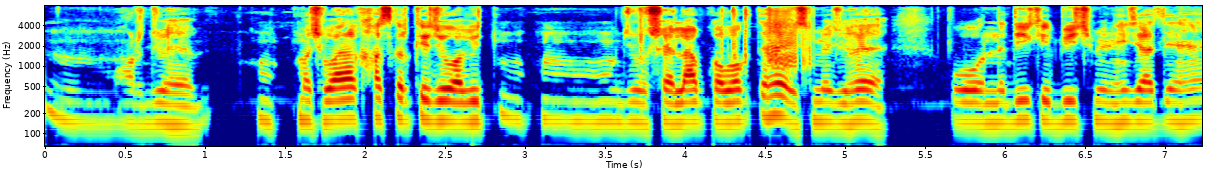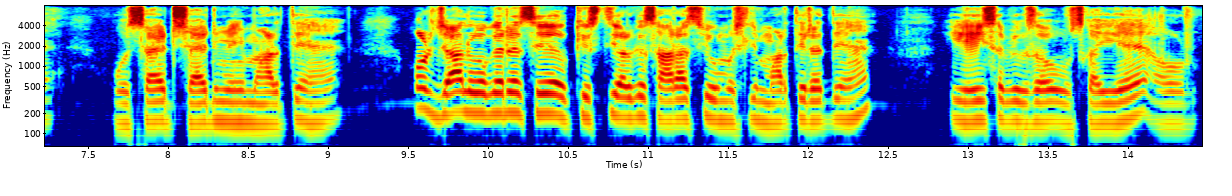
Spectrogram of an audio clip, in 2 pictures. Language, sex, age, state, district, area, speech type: Urdu, male, 60+, Bihar, Darbhanga, rural, spontaneous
